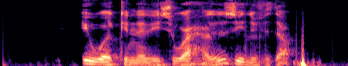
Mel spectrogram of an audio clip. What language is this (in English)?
Kabyle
